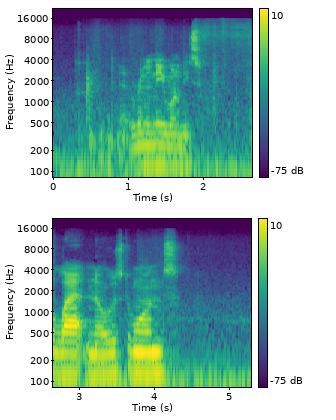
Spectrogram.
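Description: A man talks calmly, close to a microphone.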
